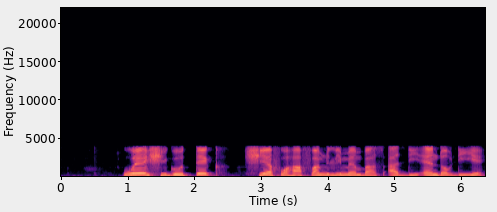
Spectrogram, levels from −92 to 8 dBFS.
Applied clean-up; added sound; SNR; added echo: none; none; none; none.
